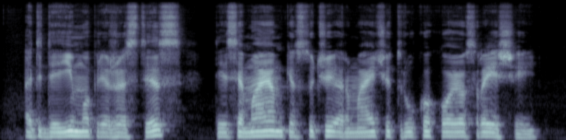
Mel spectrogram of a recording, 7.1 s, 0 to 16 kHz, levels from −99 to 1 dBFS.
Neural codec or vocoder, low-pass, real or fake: none; 14.4 kHz; real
